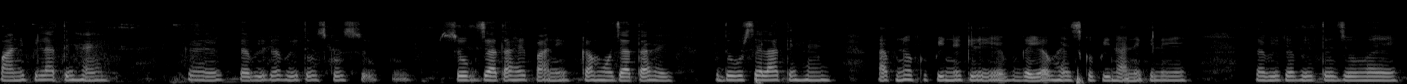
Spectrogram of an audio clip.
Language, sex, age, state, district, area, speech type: Hindi, female, 45-60, Uttar Pradesh, Pratapgarh, rural, spontaneous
